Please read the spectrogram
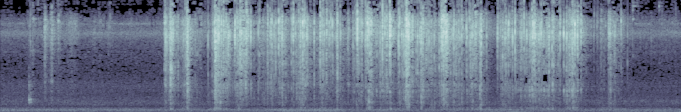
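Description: Plastic packaging crinkling and crackling as it is handled, starting about two and a half seconds in and stopping a second or so before the end.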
